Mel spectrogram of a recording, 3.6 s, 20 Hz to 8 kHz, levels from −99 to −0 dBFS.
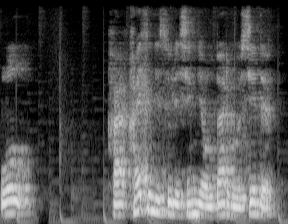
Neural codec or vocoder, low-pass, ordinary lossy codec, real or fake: none; 7.2 kHz; none; real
